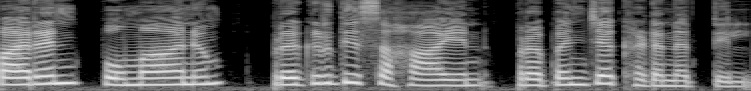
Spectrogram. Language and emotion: Malayalam, neutral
